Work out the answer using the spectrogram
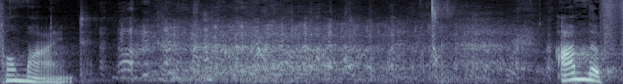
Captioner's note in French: Rires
